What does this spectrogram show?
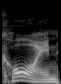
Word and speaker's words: COIGN: The G is silent when you say it, but it's in there.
